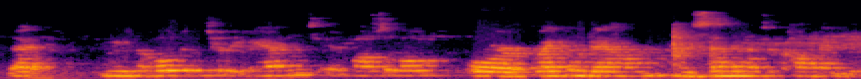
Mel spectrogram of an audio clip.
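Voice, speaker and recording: A woman planning consultant presents to a city commission, hesitant and full of fillers and restarts. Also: on the high side. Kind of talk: public meeting presentation. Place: council chamber. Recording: echoey chamber, distant mic, dull sound.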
